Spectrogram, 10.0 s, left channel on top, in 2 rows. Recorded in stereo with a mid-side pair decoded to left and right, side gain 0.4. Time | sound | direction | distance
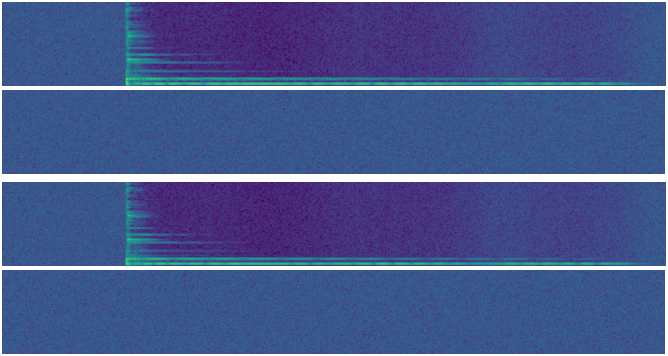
0.9 | a clink | 25° left | 2.5 m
